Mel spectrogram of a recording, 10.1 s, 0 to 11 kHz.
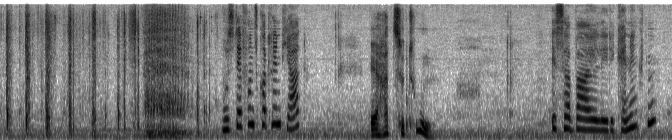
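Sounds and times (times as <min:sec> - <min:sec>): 
pony hooves clip-clopping at a walking pace as it is ridden: 0:00.0 - 0:03.3
speech: 0:03.3 - 0:04.7, 0:05.6 - 0:06.6, 0:08.3 - 0:10.0.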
